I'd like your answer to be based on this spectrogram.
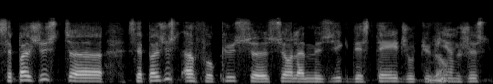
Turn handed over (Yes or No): No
